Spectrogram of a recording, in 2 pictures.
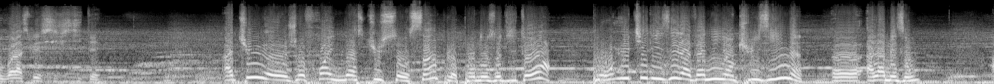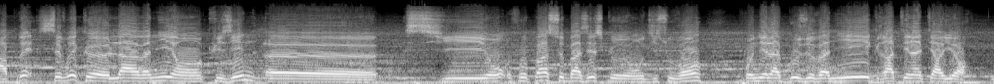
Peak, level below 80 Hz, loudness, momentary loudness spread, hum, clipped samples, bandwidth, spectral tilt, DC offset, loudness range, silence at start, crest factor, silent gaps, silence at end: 0 dBFS; -20 dBFS; -5 LUFS; 8 LU; none; 8%; 18.5 kHz; -5 dB/octave; under 0.1%; 2 LU; 0 s; 4 dB; none; 0 s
